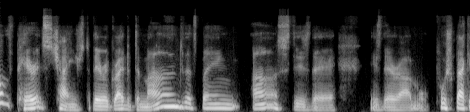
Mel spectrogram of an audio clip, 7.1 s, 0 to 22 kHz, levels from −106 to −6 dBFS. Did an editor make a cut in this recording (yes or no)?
yes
